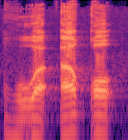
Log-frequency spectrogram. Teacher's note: قاف کو موٹا, قاف پہ قلقلہ کریں گے, اور را کو موٹا ادا کریں گے.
